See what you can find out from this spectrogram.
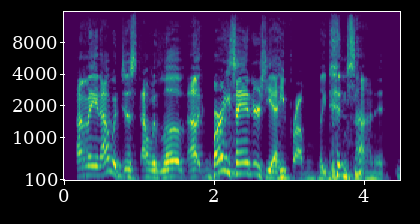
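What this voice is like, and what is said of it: Usual voice. Nothing is said of it.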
